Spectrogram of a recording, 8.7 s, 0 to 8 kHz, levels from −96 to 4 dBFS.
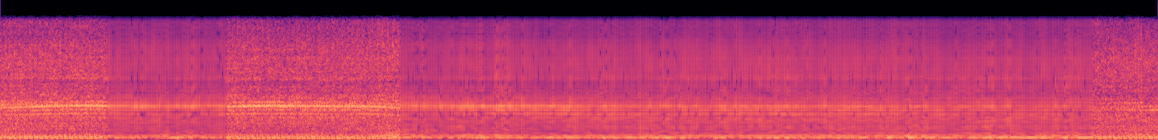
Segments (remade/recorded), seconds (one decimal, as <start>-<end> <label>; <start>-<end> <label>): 0.0-0.8 recorded; 0.8-1.7 remade; 1.7-3.0 recorded; 3.0-8.2 remade; 8.2-8.7 recorded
